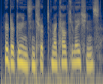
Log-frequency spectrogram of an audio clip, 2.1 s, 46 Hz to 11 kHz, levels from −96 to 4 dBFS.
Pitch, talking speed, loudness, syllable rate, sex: 175 Hz, 145 wpm, -18 LUFS, 6.5 syllables/s, female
